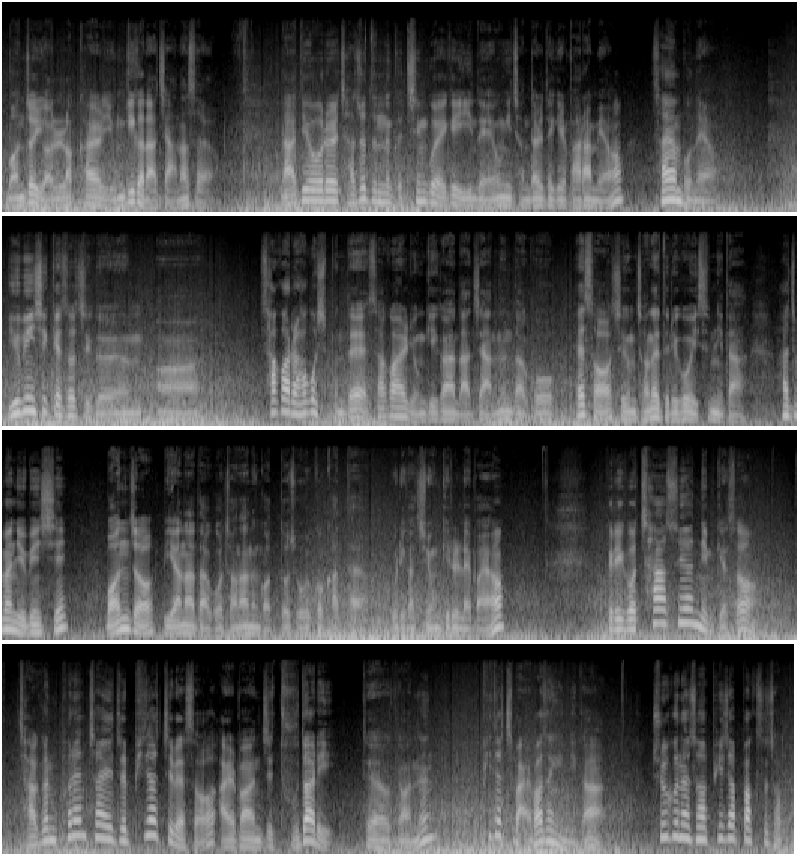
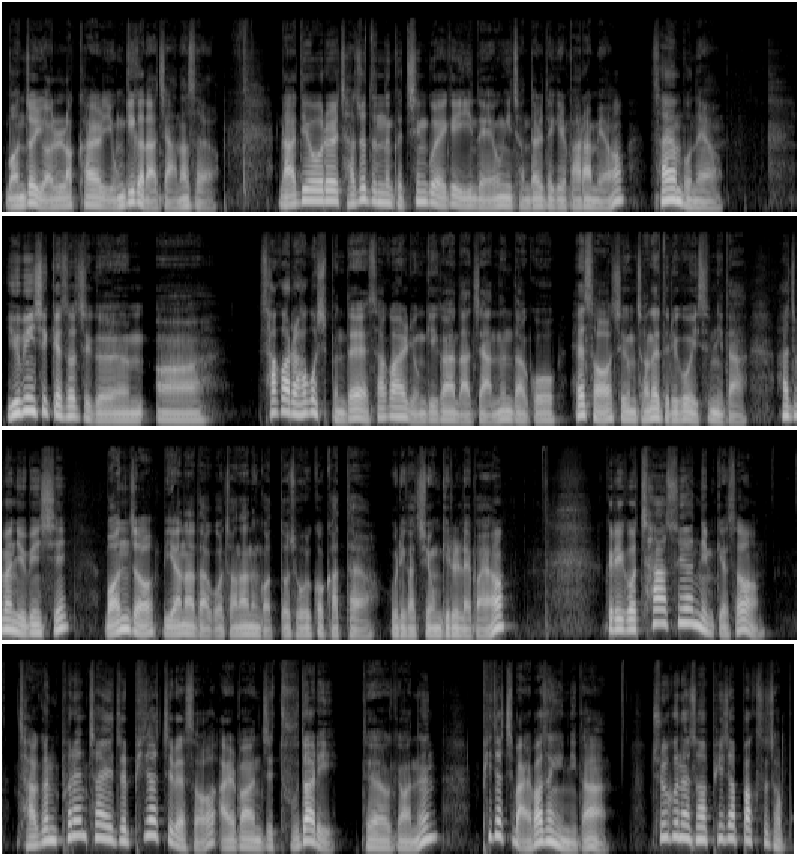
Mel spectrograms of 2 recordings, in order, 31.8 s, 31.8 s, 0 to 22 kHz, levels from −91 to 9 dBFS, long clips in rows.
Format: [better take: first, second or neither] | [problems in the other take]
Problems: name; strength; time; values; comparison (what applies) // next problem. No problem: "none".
second | wind noise on the microphone; occasional gusts; 15 dB below the speech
